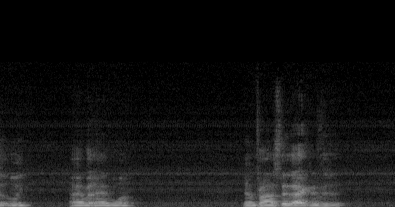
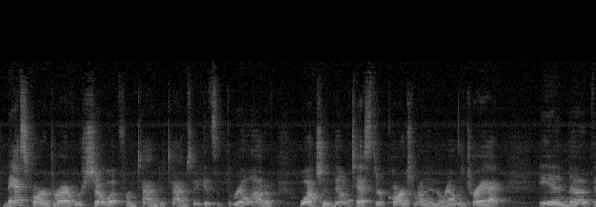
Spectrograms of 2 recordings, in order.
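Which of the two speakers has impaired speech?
The first: Parkinson's disease; deep brain stimulation implant; about 15 years since diagnosis, 2 years post DBS, reduced medication.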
